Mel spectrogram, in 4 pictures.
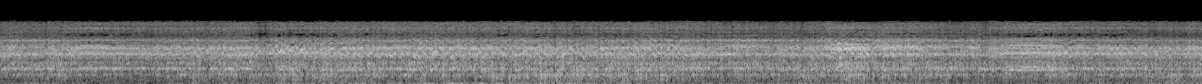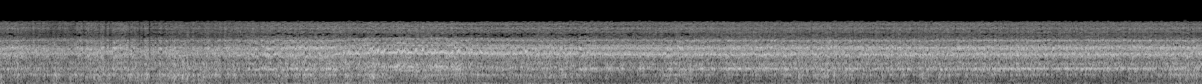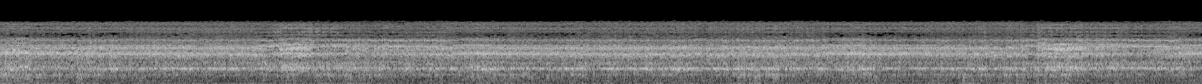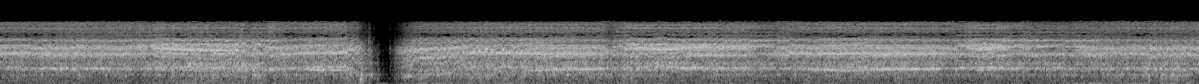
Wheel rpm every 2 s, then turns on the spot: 200, 200, 200, 200, 200, 200, 200, 200, 190, 190, 200, 200, 200, 200, 200, 200, 200, 200, 200, 180, 130, 190, 200, 200.
none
